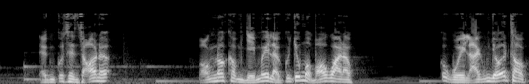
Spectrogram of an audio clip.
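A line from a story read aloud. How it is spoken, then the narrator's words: Shouting in face. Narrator (Vietnamese): Thụy nói như quát vô mặt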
